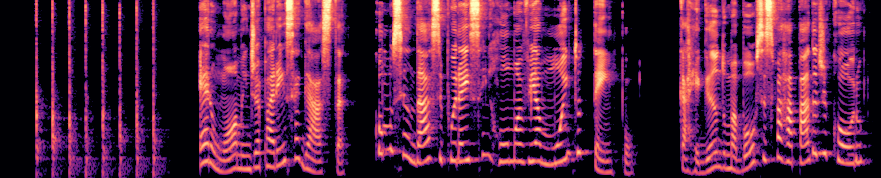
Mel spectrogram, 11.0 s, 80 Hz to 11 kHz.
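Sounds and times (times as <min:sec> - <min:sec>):
knocking on a wooden door: 0:00.4 - 0:02.3
speech: 0:02.5 - 0:10.9.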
